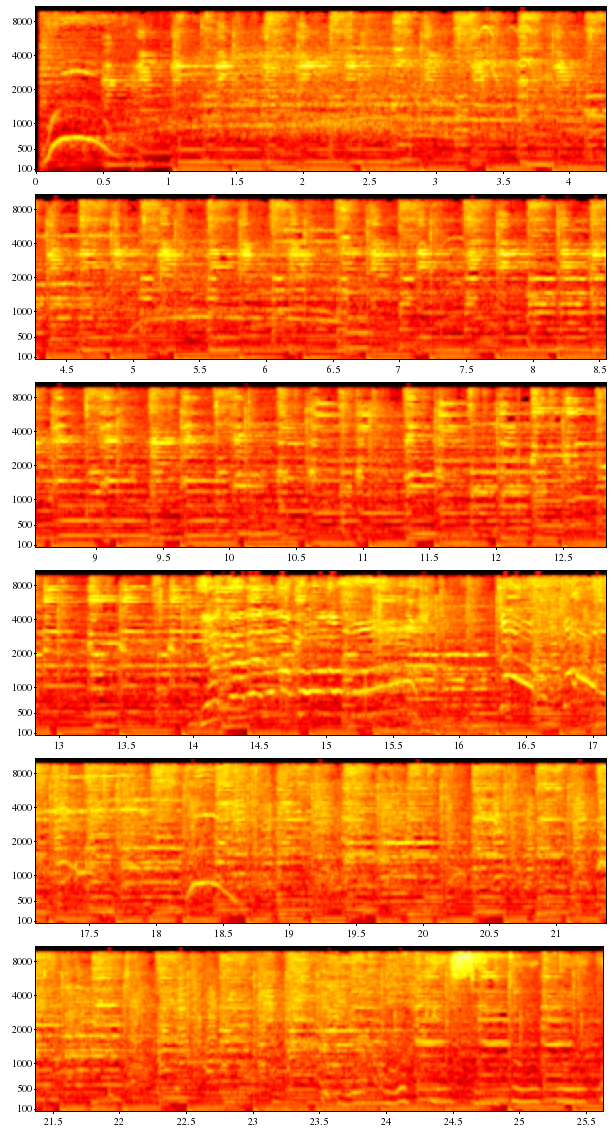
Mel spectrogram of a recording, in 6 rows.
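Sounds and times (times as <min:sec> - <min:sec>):
live band playing: 0:00.0 - 0:25.6.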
